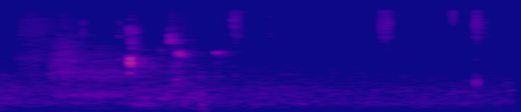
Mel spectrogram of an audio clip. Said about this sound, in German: Das ist ein sehr schönes Schlusswort und ich finde besonders schön, dass im Hintergrund immer noch das Meer, äh, Meeresrauschen zu hören ist.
